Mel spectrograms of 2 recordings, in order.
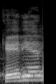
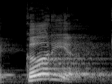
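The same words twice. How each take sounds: First: कैरियर with the wide कै sound, the wrong way; wrong pronunciation. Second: करियर with a short क like कर, not कैरियर; right pronunciation. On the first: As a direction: show the mistake कैरियर. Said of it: "नहीं है". (गलत उच्चारण कैरियर, कै के साथ) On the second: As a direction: say करियर slowly, कर-इ-यर. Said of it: "कैरियर नहीं है". (करियर को कर-इ-यर बोलिए, कैरियर नहीं) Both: Shown as a demonstration.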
